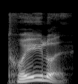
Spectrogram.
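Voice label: "推论", Mandarin Chinese; HSK6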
